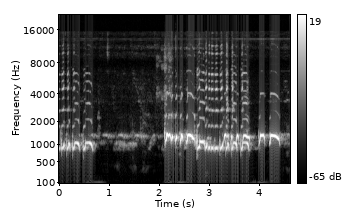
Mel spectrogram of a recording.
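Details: Zebra dove singing a soft, rolling coo near one pitch, made of quick bubbling trilled notes in two bursts separated by a quieter stretch, with faint low thumps underneath.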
